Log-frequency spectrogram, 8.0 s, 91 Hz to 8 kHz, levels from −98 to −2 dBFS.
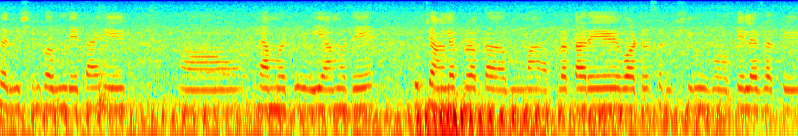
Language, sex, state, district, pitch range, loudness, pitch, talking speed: Marathi, female, Maharashtra, Gondia, 215-220 Hz, -18 LUFS, 215 Hz, 145 wpm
